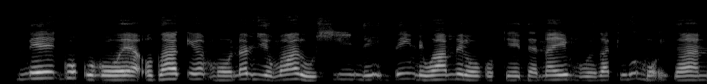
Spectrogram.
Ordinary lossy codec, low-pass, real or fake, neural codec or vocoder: none; 10.8 kHz; fake; codec, 24 kHz, 1 kbps, SNAC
